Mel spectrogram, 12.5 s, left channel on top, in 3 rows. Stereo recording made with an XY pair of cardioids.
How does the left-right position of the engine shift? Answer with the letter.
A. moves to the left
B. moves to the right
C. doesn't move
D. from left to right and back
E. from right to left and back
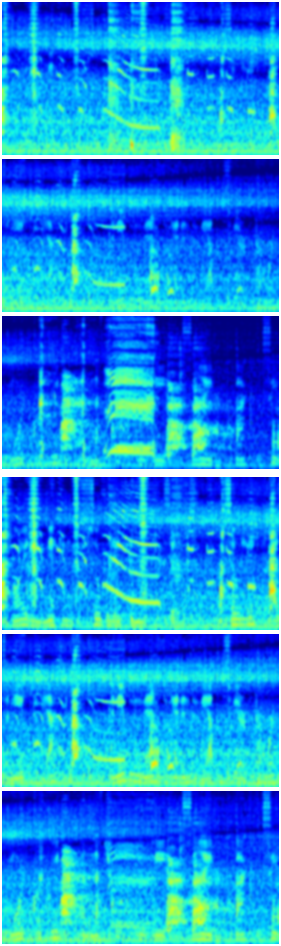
B.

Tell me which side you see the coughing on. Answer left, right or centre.
left.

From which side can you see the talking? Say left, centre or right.
right.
